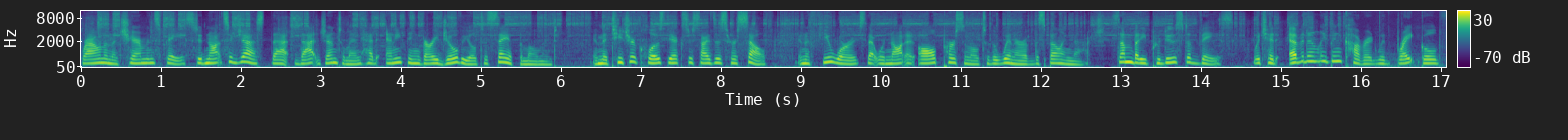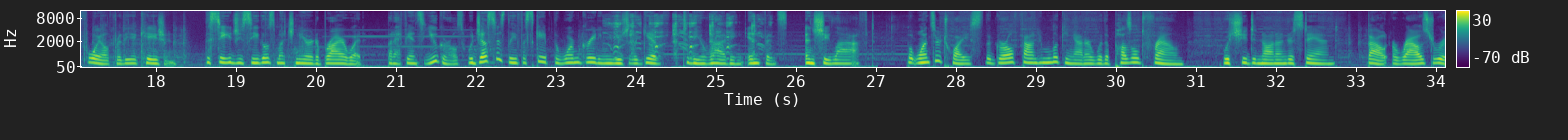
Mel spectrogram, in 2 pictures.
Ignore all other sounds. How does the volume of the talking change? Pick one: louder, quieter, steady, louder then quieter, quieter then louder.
steady.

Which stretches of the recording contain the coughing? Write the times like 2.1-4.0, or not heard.
23.6-25.7.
